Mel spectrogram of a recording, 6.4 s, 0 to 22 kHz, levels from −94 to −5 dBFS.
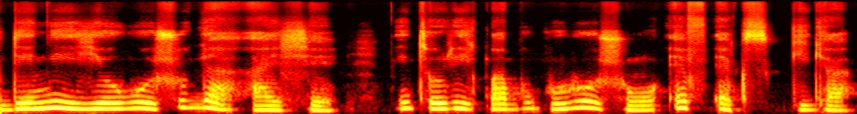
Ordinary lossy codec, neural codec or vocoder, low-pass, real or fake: none; autoencoder, 48 kHz, 128 numbers a frame, DAC-VAE, trained on Japanese speech; none; fake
